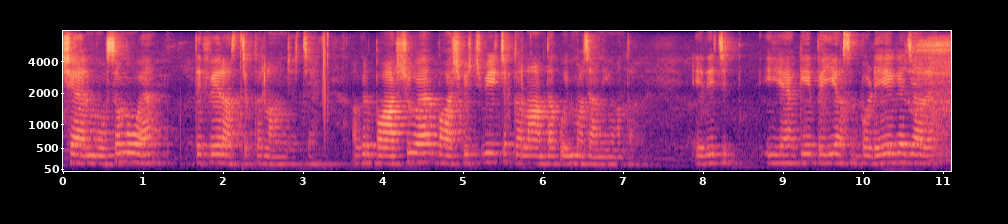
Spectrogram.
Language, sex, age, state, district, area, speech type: Dogri, female, 30-45, Jammu and Kashmir, Reasi, rural, spontaneous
